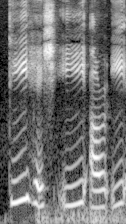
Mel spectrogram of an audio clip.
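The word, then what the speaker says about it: they're: The short form for they are, T-H-E-R-E, apostrophe R-E, we pronounce it as there. There on the mat.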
